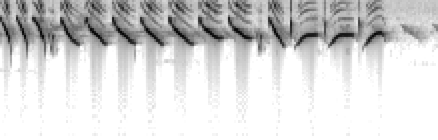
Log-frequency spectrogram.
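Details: Belgian canary singing naturally, a clear series of loud descending whistled sweeps repeated about three times a second, ending in higher rising notes before falling quiet.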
